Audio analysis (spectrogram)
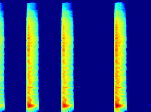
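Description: Isolated snare drum hits with no Decapitator saturation plugin, four sharp strikes at a steady, slow pace with silence between, dry and close.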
